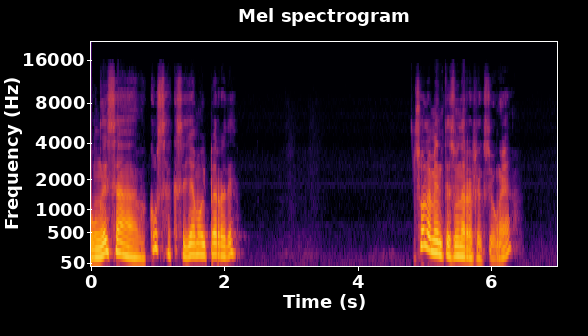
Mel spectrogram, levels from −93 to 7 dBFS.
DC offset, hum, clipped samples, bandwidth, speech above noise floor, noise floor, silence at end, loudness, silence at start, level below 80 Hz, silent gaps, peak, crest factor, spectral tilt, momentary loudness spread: under 0.1%; none; under 0.1%; 12.5 kHz; 55 dB; -68 dBFS; 0.7 s; -14 LUFS; 0 s; -54 dBFS; none; 0 dBFS; 16 dB; -8.5 dB/octave; 11 LU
